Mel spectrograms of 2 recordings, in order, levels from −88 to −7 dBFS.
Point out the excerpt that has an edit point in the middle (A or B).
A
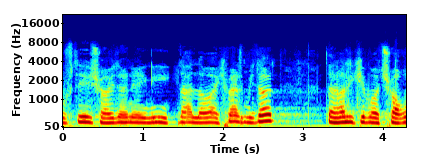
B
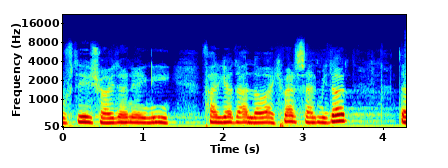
A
